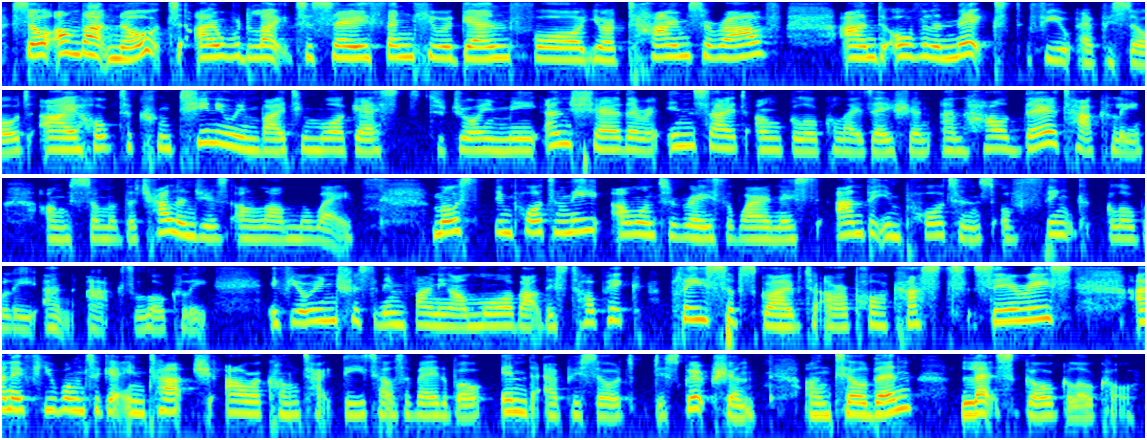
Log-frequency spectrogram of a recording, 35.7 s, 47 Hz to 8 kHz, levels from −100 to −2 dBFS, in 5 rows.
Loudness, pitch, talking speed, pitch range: -37 LUFS, 230 Hz, 175 wpm, 200-270 Hz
